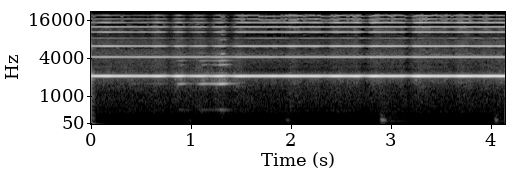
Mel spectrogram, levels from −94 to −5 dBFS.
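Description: Music, no technical faults heard.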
